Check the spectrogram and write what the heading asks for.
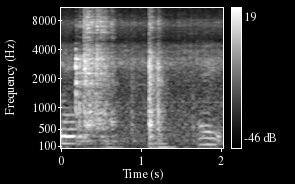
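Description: A metal utensil scraping and clinking against a cooking pan of simmering curry, with a sharp knock about a second in.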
